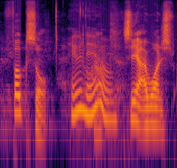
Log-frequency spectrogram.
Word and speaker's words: fo'c'sle: the word fo'c'sle incorrectly that's the word that looks like forecastle and it's pronounced fo'c'sle hey now see I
